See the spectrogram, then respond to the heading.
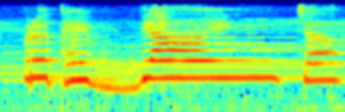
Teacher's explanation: ಅಲ್ಲಿ ಥಿ ಮಹಾಪ್ರಾಣ ರಸ್ವ ಬರಬೇಕು ಅದರ ಮೇಲೆ ಆಘಾತ ಯ ದೀರ್ಘ ಹೇಳಿ ಅನುಸ್ವಾರದ ಉಚ್ಚಾರಣೆ ಅನುನಾಸಿಕ ಯ ರೀತಿ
